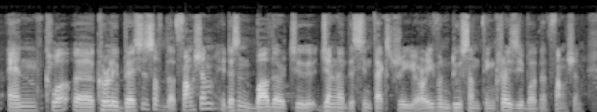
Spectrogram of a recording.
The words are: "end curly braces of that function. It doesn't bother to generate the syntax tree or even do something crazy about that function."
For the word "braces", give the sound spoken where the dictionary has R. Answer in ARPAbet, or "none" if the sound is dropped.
none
